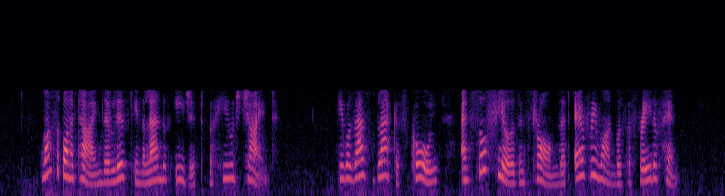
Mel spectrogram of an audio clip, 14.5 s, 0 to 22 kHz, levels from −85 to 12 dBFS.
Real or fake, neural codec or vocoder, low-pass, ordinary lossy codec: real; none; 7.2 kHz; AAC, 16 kbps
